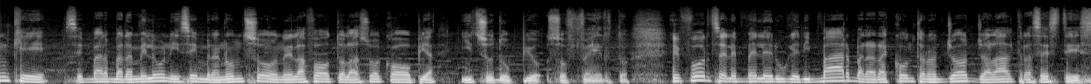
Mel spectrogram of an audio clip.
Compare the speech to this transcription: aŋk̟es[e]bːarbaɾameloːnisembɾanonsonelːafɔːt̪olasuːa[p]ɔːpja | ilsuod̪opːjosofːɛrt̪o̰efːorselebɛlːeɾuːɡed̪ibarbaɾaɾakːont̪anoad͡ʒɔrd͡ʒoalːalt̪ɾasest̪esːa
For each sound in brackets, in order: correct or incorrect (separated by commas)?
correct, incorrect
